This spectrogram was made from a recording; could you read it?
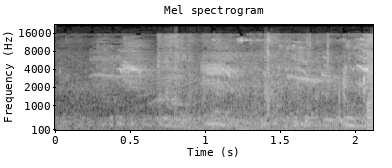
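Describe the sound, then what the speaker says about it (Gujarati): A flock of pigeons gathering to peck at feed coos in a low, steady murmur under a constant background rumble, with faint chirps scattered through. "તો ભાઈ કબૂતર આટલા આવી ગયા"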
